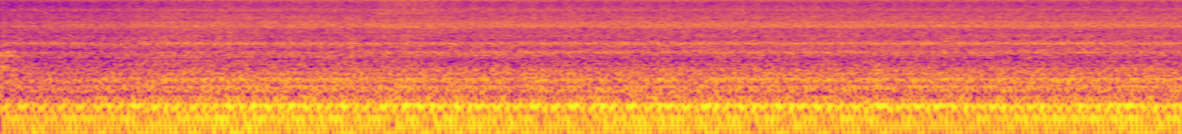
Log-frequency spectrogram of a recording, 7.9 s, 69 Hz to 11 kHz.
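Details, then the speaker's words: 2012 Buick Verano 2.4L idling after new intake and exhaust camshaft actuator solenoids fixed P0013/P0119; steady, even low hum with no ticking or stumble; runs smooth. "but as far as my car sounds, it sounds like it's running smooth, which is typical of the camshaft solenoid. It'll run a little rough if those need replaced, but mine sounds good."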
